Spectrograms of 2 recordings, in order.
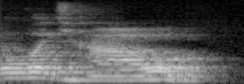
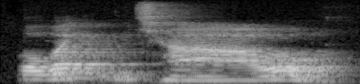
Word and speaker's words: उवज्झाओ: अगर यहाँ पर केवल झा रहता और आधा जा नहीं रहता तो बोलना पड़ता उवझाओ, लेकिन यहाँ पर आधा जा भी है। जा और झा ये संयुक्त अक्षर है तो हम बोल रहे हैं, उच्चारण आएगा उवज्झाओ।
